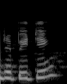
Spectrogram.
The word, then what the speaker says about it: wrap: Once again I am repeating, WALK walk, walk में L silent है। MORE मोर, मोर में E silent है। WRAP रैप, रैप में W silent है।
